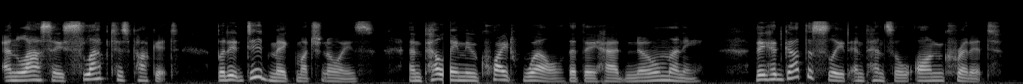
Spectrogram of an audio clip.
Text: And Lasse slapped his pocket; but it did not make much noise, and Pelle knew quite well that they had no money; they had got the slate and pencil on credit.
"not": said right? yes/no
no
